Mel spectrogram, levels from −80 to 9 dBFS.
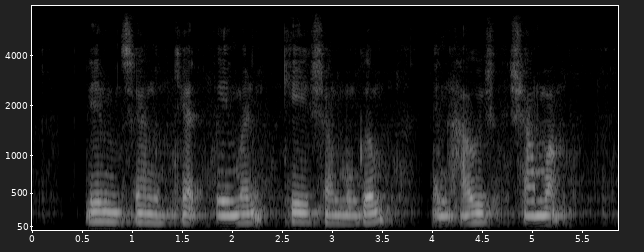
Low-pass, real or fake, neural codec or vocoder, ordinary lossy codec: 7.2 kHz; fake; codec, 16 kHz, 4.8 kbps, FACodec; none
